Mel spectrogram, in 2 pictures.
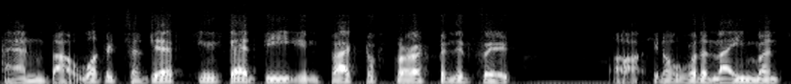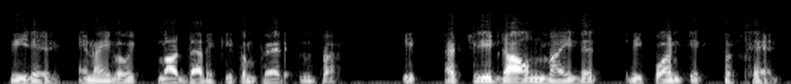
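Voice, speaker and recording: An Indian-accented man, a financial analyst, asking a question on an earnings call in tentative, halting phrases. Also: fairly low pitch, dry recording, low-quality recording.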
